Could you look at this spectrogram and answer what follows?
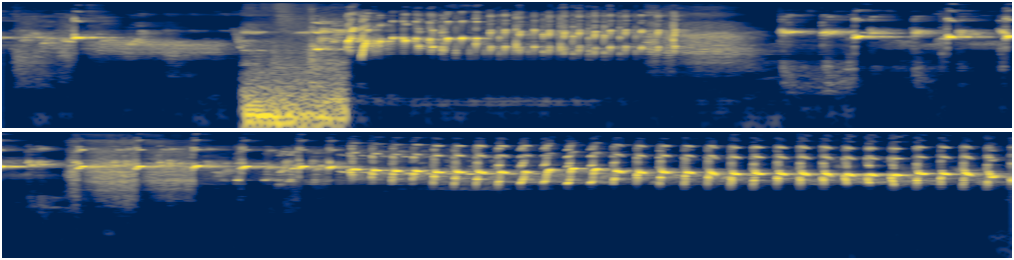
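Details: Long ngekek song of a lovebird fighter, used as a prompt to get other lovebirds singing: high squeaky chatter after a short noisy burst, breaking into extended rapid rattling trills pulsing about three times a second, nearly continuous to the end.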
